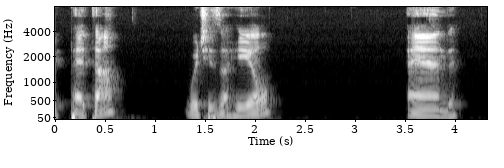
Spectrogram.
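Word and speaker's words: päta: We have this special word, as I said, a wide "a." So it should be pronounced as peta, but we don't care, we say peta.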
